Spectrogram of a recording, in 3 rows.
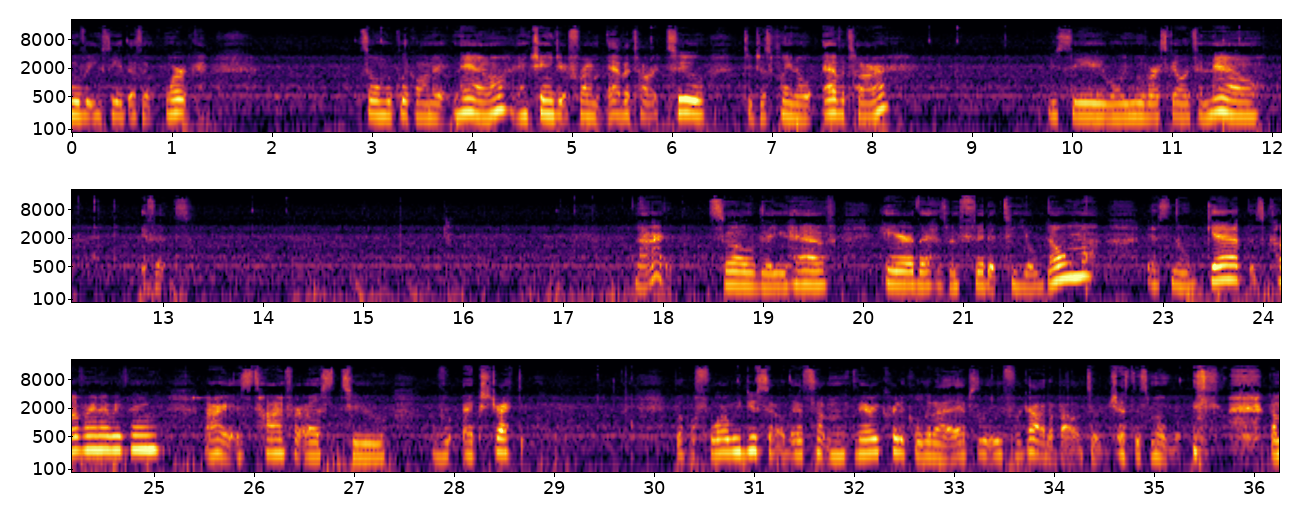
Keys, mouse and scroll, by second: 2.5 ctrl+z, 3.4 right click, 5.7 click, 9.6 right click, 10.4 r, 12.4 a, 12.9 alt+r, 14.9 right click, 15.7 r, 17.8 click, 18.0 a, 18.6 alt+r, 19.2 middle click, 22.7 middle click, 26.7 middle click, 29.2 middle click, 31.1 click, 32.9 middle click, 35.5 click.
